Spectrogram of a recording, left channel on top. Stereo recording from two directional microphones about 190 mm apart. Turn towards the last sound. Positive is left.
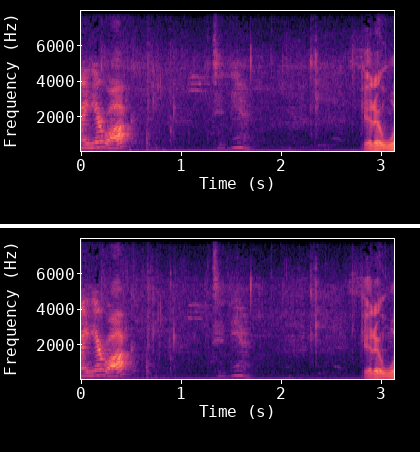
turn(degrees=5)  # may be behind; listen again after turning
